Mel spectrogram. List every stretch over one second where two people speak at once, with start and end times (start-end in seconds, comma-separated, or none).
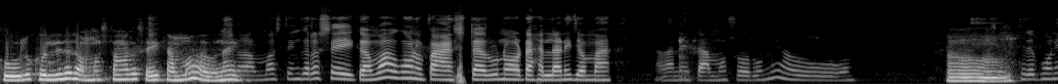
none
